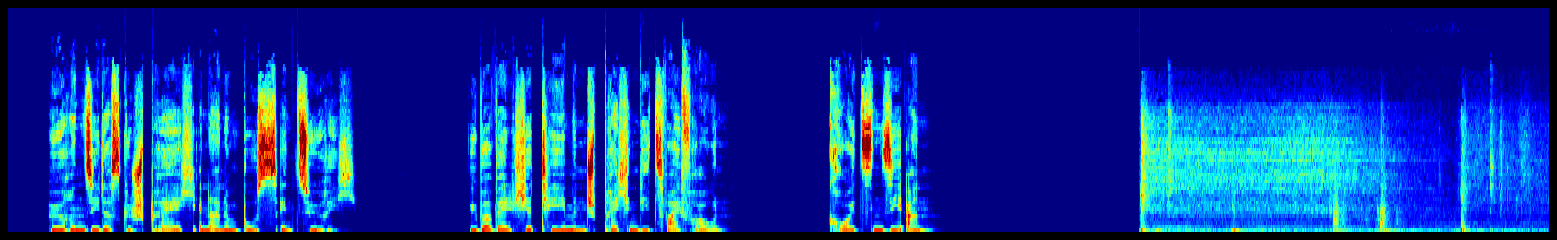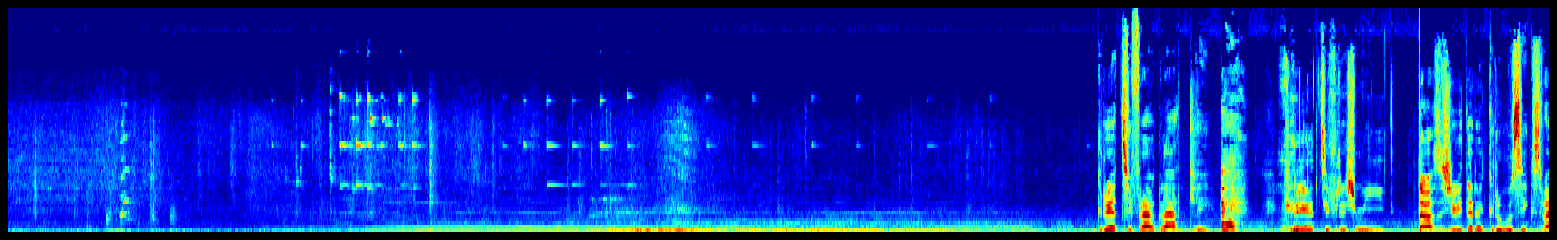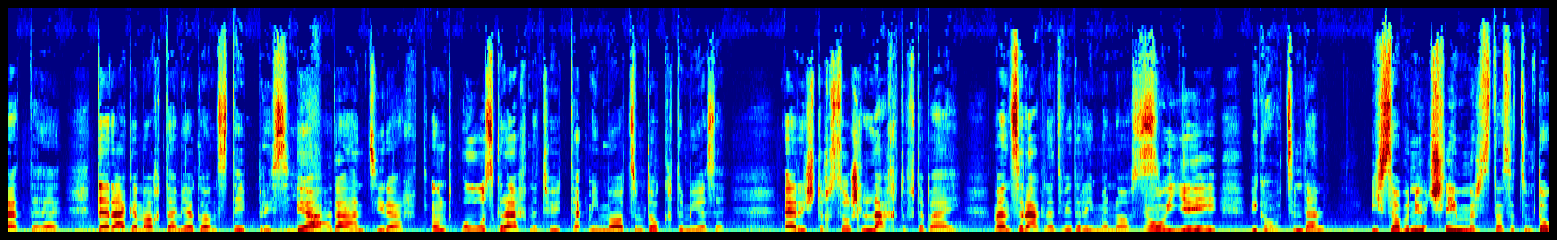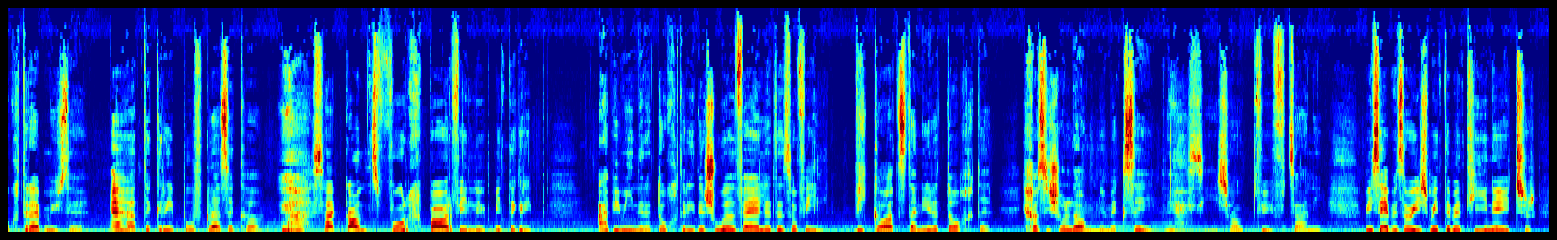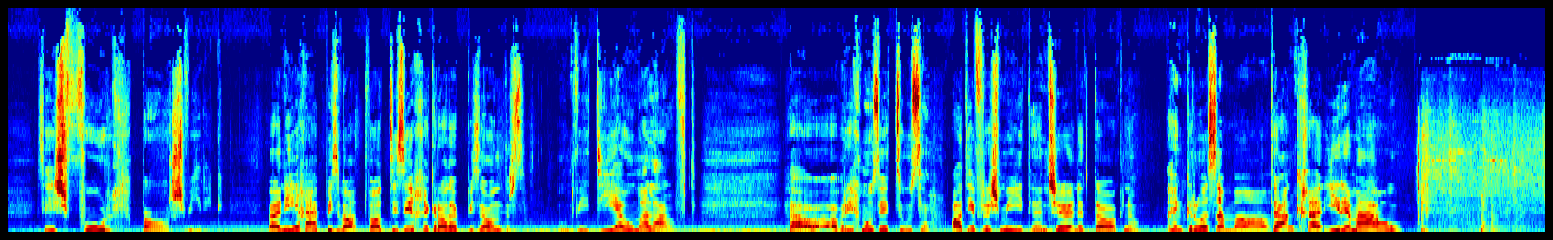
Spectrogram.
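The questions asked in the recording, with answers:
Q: Über welche Themen sprechen die zwei Frauen?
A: Das Wetter, die Krankheit (Grippe) des Mannes und die Tochter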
